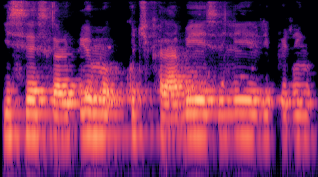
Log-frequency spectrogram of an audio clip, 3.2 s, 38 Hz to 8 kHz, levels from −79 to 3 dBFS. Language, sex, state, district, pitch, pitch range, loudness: Hindi, male, Bihar, Lakhisarai, 130 Hz, 120-130 Hz, -15 LUFS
